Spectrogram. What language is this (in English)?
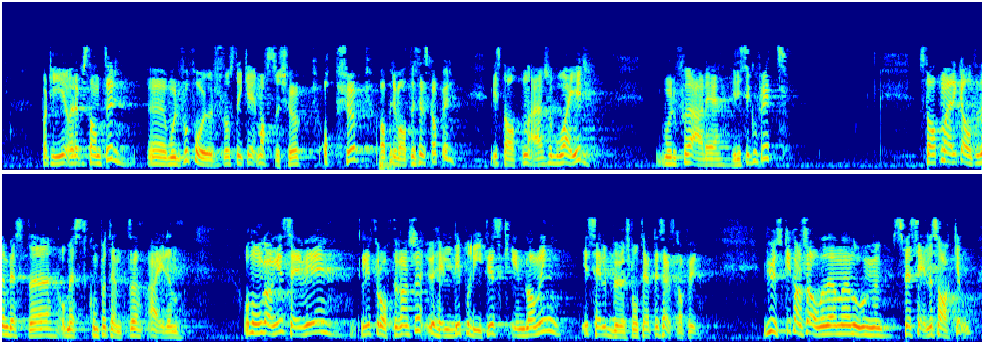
Norwegian Bokmål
